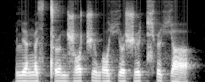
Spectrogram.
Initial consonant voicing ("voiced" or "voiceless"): voiced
